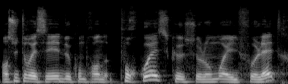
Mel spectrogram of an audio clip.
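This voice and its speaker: A man talks at a fairly quick pace. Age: 20s. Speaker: podcaster. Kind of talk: improvised solo podcast monologue. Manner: casual, with frequent hesitations.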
